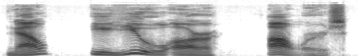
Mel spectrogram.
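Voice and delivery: slow, drawn-out claim of ownership; slow menace. Acted. Vampire to the neighbour, claiming them slowly and menacingly. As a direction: stretch each word out like a threat.

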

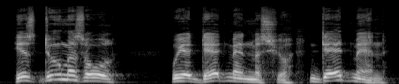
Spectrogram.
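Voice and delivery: enraged. A narrator's reading. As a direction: rage at the weak heir who doomed them. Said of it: "his features contorted with rage".

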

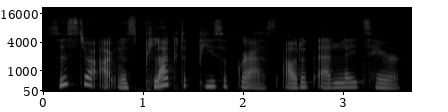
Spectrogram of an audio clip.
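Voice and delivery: ordinary delivery

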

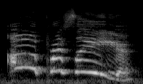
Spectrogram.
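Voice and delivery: very high, loud, drawn-out squeal; overjoyed cry. Acted. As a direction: cry out to a long-lost brother, hammed-up. Tamsin sees missing brother reappear.

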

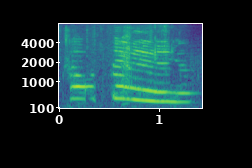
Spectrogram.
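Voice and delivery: high, slow, drawn-out how dare you; milk the fake offense, slow and high; mock outrage. Mock-offended player to teammate, high slow outrage.

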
